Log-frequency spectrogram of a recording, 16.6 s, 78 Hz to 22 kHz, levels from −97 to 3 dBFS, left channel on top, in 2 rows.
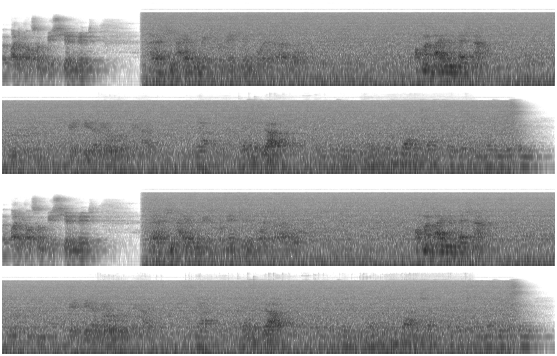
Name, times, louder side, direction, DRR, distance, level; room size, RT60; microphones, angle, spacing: voice 1, 0.0-1.7 2.2-4.5 6.2-7.2 8.3-9.0 9.3-10.5 11.9-12.4, equal, 20° left, -5 dB, 0.6 m, -26 dB
sound 1, 2.1-16.0, equal, 75° left, 0.7 m, -27 dB
sound 2, 9.6-10.8 11.0-15.4, right 1 dB, 55° right, 0.4 m, -35 dB
voice 2, 11.8-16.2, left 1 dB, 45° left, -9 dB, 0.8 m, -31 dB
2.4 x 2.3 x 2.3 m, 0.89 s
head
